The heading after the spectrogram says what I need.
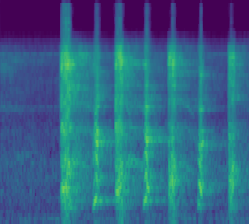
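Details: A mother makes about seven short, dry coughs in a quick, even run on purpose to amuse her baby, who laughs at the coughing: voluntary cough.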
